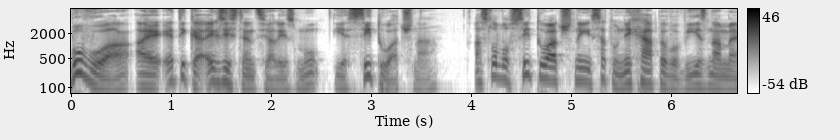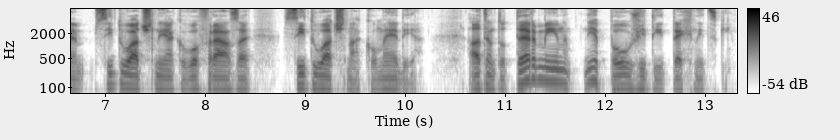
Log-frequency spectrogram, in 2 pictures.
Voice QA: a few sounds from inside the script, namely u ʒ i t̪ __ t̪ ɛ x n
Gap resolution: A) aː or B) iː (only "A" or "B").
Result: B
